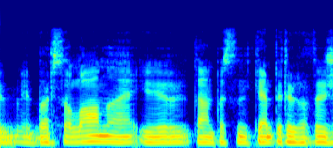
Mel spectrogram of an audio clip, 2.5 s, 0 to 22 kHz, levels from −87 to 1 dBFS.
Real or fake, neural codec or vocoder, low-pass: fake; codec, 44.1 kHz, 1.7 kbps, Pupu-Codec; 10.8 kHz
